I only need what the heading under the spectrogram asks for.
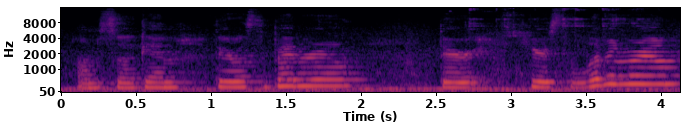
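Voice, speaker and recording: A woman speaks at a fairly slow pace. The room echo is audible, and background noise is noticeable. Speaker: vlogger. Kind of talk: home tour vlog. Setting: empty house at night, handheld. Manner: casual with many fillers.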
